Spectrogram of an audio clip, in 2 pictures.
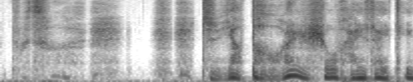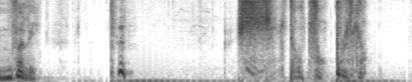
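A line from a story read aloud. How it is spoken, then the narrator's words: Malicious smile. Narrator (Chinese): 施少奶奶的嘴角也泛起了一丝恶意的微笑，说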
